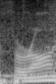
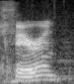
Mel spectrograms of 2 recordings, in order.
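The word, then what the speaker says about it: Faron: Is it Farron or Farron? Am I saying it right? I always pronounce it Farron. I suppose you could pronounce it either way.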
